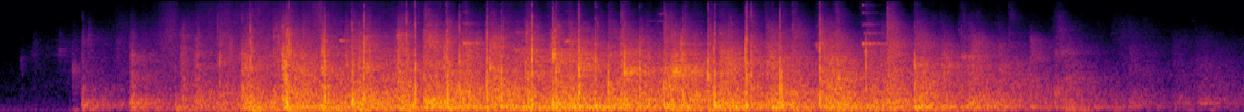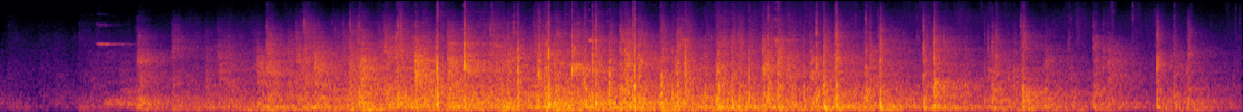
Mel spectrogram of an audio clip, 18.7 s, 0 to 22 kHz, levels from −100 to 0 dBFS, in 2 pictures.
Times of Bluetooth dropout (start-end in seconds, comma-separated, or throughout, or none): none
